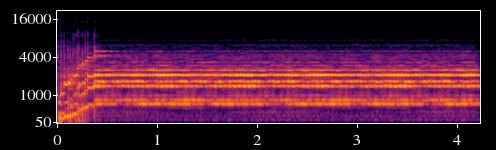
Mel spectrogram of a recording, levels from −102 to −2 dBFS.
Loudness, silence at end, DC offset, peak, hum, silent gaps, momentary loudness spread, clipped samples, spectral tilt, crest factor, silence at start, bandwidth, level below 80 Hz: -20 LUFS; 0 s; under 0.1%; -8 dBFS; none; none; 4 LU; under 0.1%; -5 dB/octave; 14 dB; 0 s; 6.4 kHz; -66 dBFS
